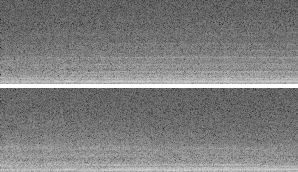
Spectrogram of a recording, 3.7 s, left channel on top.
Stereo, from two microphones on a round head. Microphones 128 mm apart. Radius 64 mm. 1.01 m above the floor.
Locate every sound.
Only background noise.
